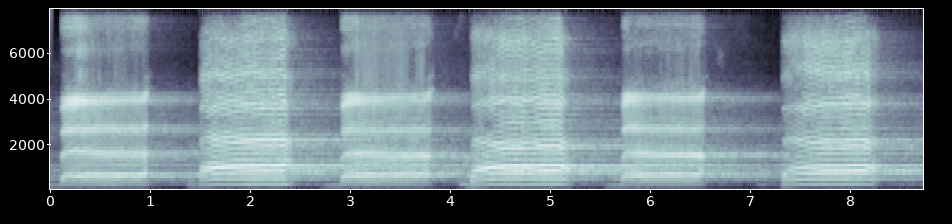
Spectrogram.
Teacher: এই দুই ঠোঁটের ভিজা অংশ হইতে বা উচ্চারিত হবে। বা باء বা। باء নিচে এক নোক্তা থাকবে, বায়ের নিচে এক নোক্তা আছে।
